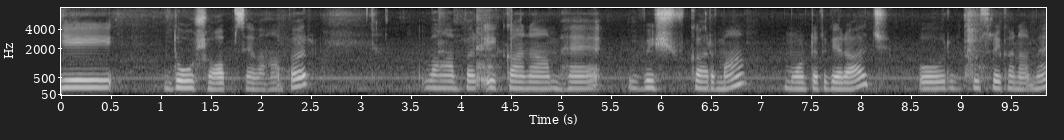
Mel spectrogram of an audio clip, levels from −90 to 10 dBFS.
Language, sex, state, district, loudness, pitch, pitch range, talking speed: Hindi, female, Punjab, Pathankot, -20 LUFS, 190 Hz, 180-205 Hz, 120 wpm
